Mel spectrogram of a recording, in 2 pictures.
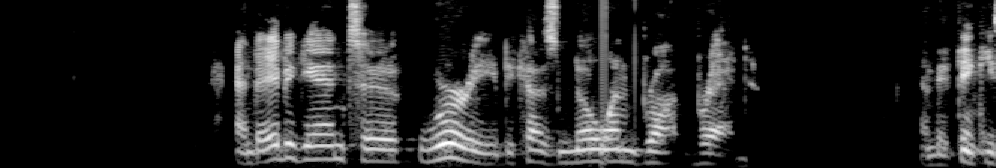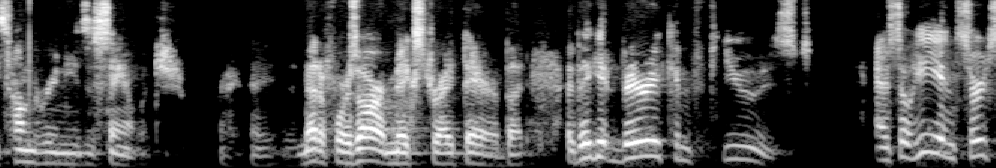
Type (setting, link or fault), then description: setting, large echoing room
